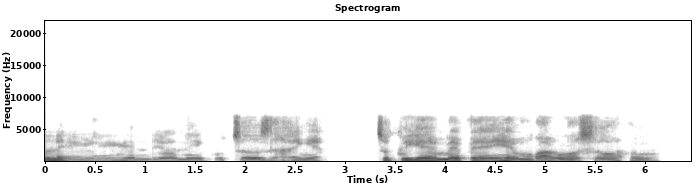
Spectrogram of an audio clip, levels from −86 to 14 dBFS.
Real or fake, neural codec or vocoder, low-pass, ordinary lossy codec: fake; codec, 24 kHz, 3 kbps, HILCodec; 7.2 kHz; none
